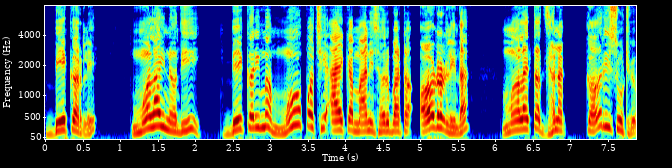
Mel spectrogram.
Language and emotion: Nepali, angry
